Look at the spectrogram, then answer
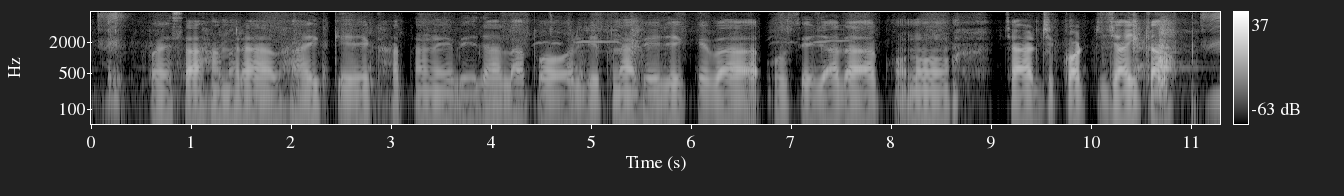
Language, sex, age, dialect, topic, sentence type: Bhojpuri, male, <18, Southern / Standard, banking, question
